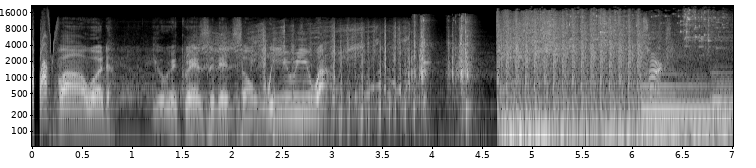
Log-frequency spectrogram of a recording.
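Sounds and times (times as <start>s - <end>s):
speech: 0.2s - 3.3s, 6.2s - 6.6s
machine-gun-style gunfire sound effect: 4.7s - 6.4s.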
